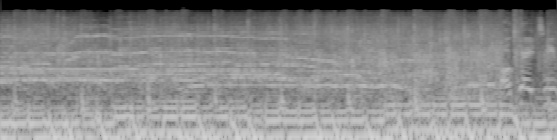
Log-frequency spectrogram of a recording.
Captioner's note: cheers and applause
